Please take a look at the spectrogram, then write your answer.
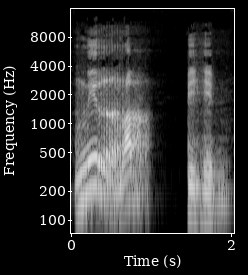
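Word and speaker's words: مِنْ رَبِّهِمْ: Yang kedua, tulisannya min rabbihim, tertulis min rabbihim, akan tetapi membacanya adalah mir rabbihim. Membacanya menjadi mir rabbihim.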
